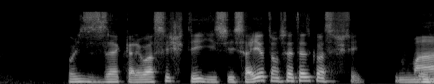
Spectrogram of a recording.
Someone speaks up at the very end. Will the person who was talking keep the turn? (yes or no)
yes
